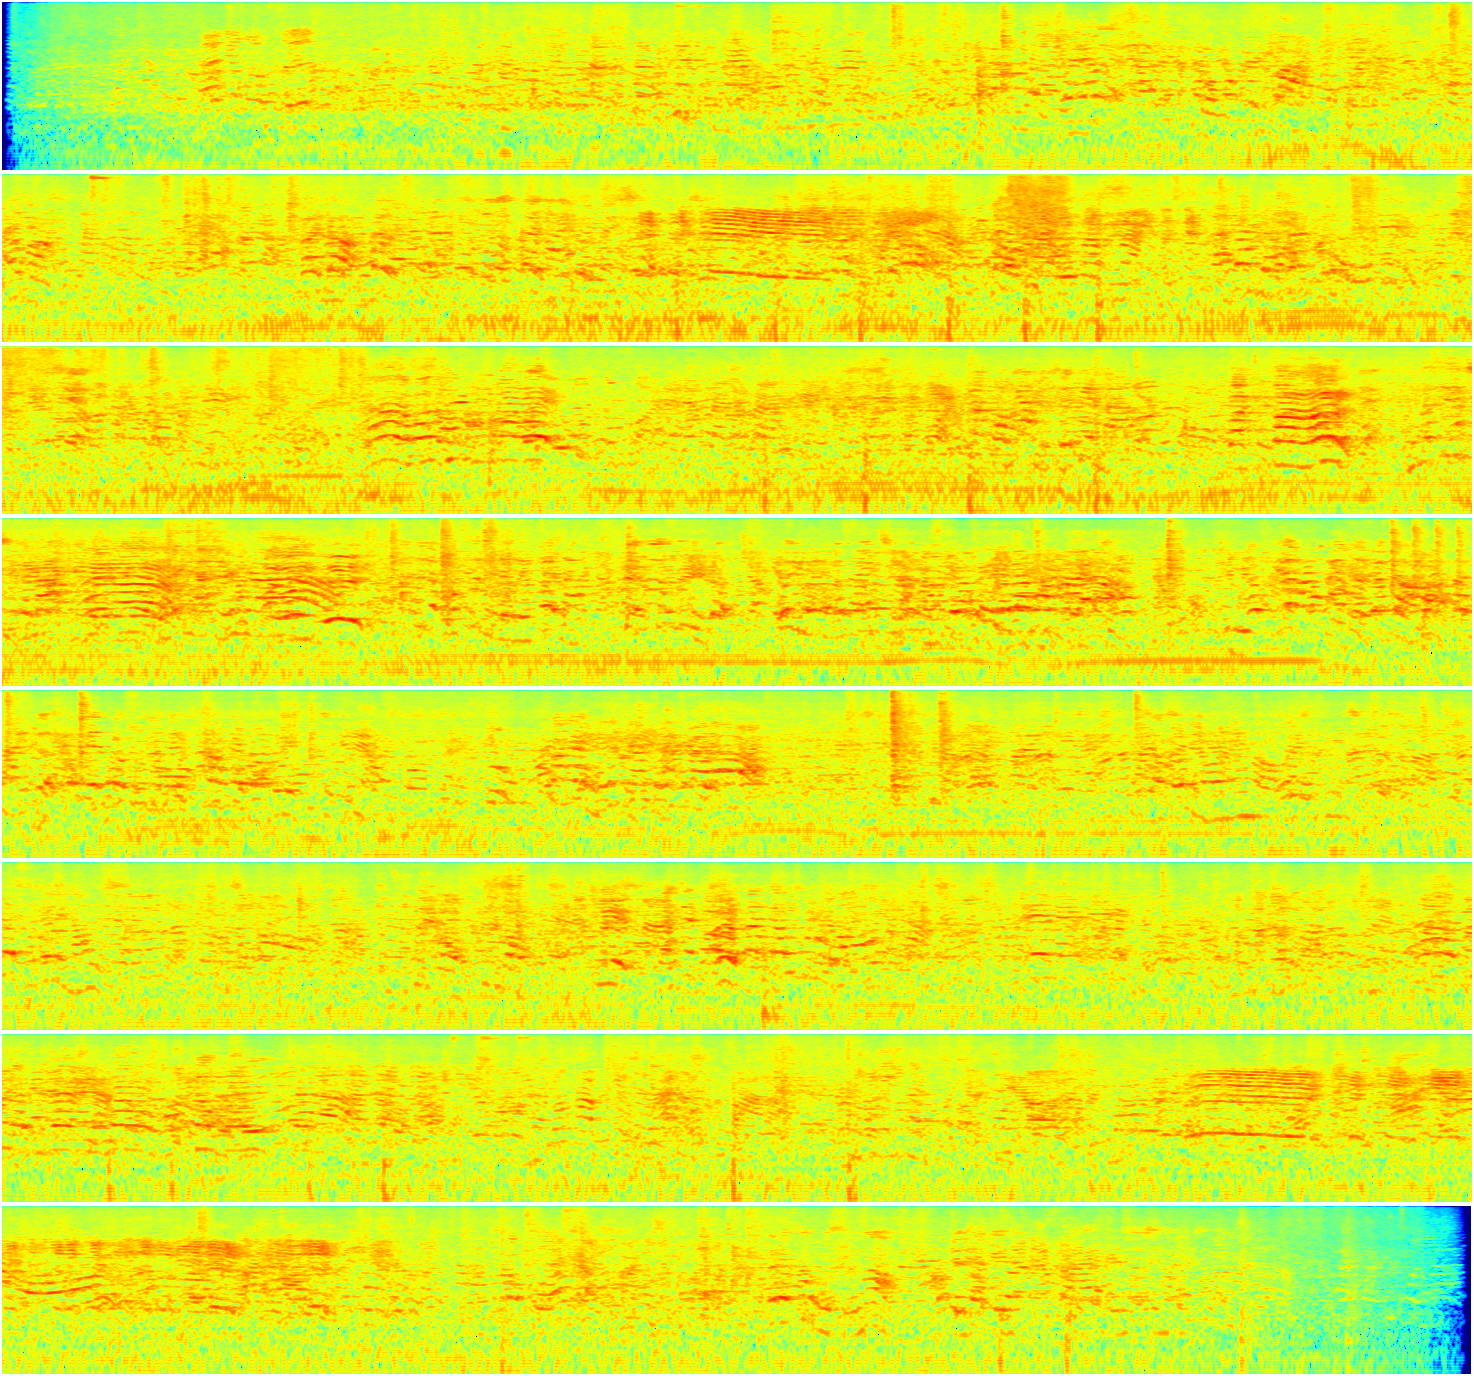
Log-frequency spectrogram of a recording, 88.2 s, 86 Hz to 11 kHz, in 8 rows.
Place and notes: Minxiang St., Zhonghe Dist., New Taipei City - Traditional Market
In the Market, Traffic Sound, Zoom H4n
